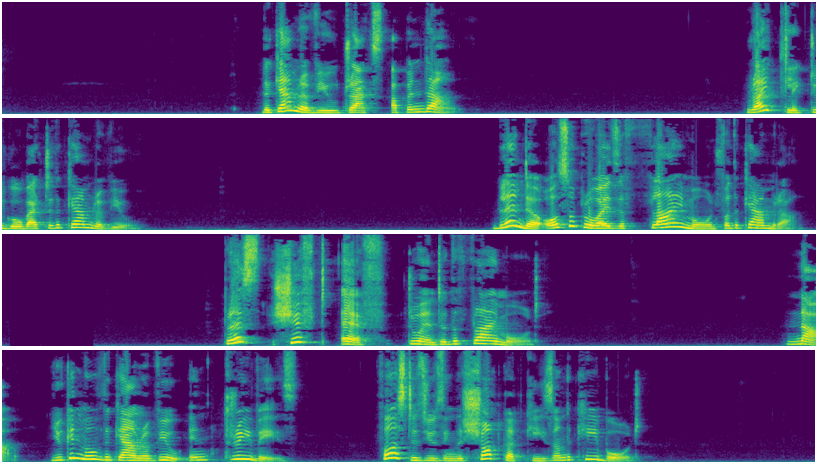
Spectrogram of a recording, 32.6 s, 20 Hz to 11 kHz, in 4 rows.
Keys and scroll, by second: 16.4 shift+f, 17.0 shift+f, 31.8 w.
